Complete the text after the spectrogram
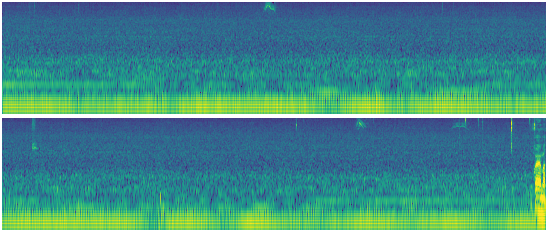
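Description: A small plane's engine drones steadily inside the cockpit.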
